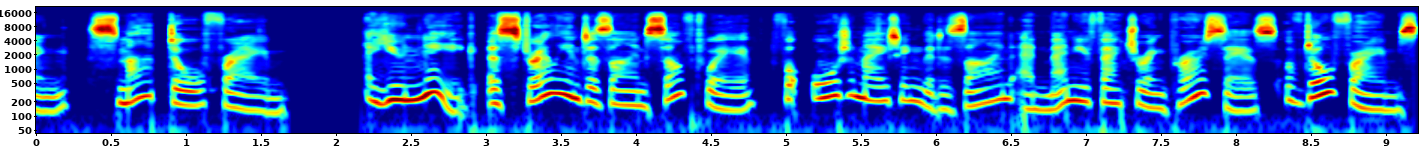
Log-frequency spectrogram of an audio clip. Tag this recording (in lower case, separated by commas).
speech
